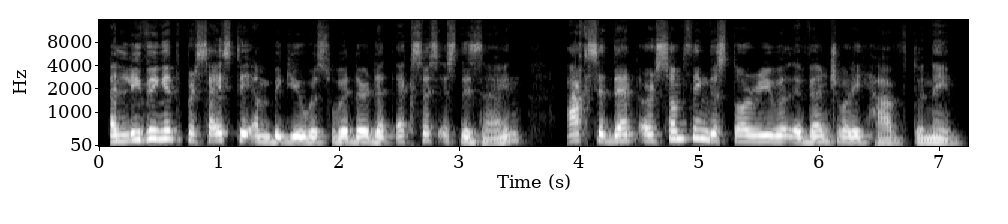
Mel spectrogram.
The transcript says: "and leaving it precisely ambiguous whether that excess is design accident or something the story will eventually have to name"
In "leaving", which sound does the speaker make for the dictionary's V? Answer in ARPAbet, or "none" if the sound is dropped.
V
